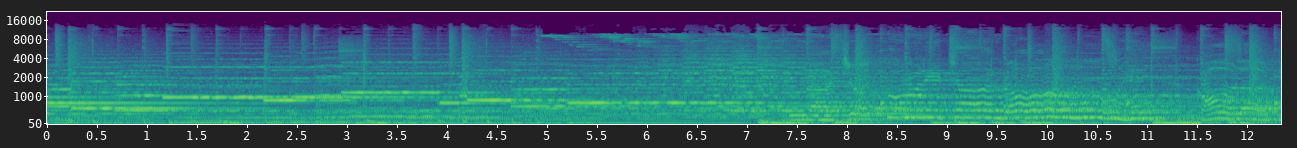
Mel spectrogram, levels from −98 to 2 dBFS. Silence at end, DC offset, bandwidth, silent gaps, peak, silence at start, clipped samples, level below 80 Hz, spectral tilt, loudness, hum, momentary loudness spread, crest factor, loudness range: 0 s; under 0.1%; 13.5 kHz; none; -12 dBFS; 0 s; under 0.1%; -34 dBFS; -5 dB/octave; -23 LUFS; none; 3 LU; 12 dB; 2 LU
